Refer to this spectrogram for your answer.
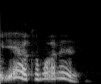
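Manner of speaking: very high, mock-cheery, put-on welcoming tone.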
